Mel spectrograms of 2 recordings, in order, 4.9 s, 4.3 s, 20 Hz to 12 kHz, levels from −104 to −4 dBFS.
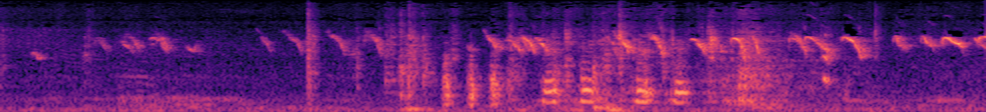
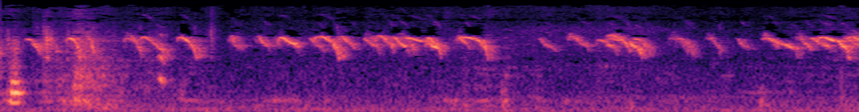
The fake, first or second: second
